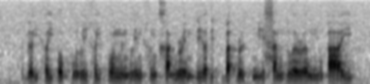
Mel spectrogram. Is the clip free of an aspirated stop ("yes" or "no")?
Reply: yes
